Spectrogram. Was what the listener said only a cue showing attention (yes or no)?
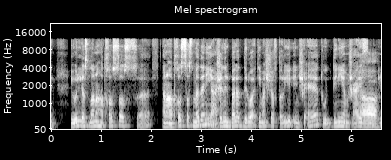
yes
